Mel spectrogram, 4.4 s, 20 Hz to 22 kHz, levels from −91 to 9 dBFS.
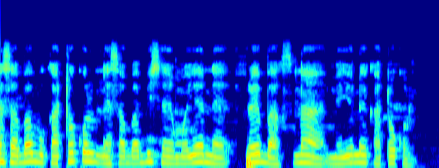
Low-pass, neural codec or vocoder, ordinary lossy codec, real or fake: none; none; none; real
